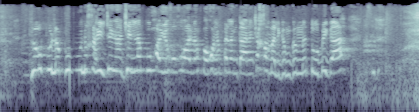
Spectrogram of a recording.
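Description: A young girl wails loudly close by.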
